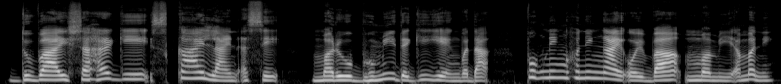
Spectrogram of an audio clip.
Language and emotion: Manipuri, happy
